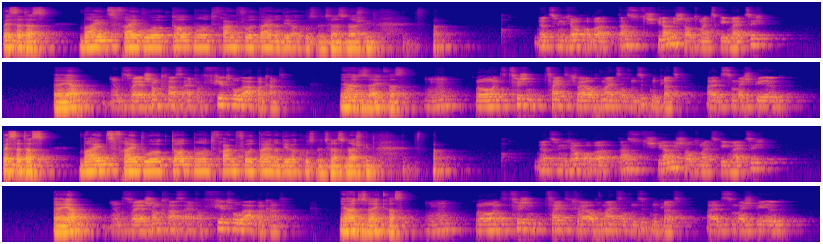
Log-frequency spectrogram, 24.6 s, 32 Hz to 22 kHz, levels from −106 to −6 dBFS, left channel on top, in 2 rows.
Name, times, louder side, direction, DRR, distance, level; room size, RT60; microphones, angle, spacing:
voice 1, 0.0-0.6 1.2-5.9 6.5-6.6 13.1-13.5 17.4-18.3, right 1 dB, 50° right, 5 dB, 0.3 m, -28 dB
voice 2, 8.0-11.4 13.9-16.4 18.6-19.0 19.4-22.4 22.8-23.9, left 1 dB, 35° left, 3 dB, 0.3 m, -35 dB
2.1 x 2.0 x 3.0 m, 0.76 s
head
